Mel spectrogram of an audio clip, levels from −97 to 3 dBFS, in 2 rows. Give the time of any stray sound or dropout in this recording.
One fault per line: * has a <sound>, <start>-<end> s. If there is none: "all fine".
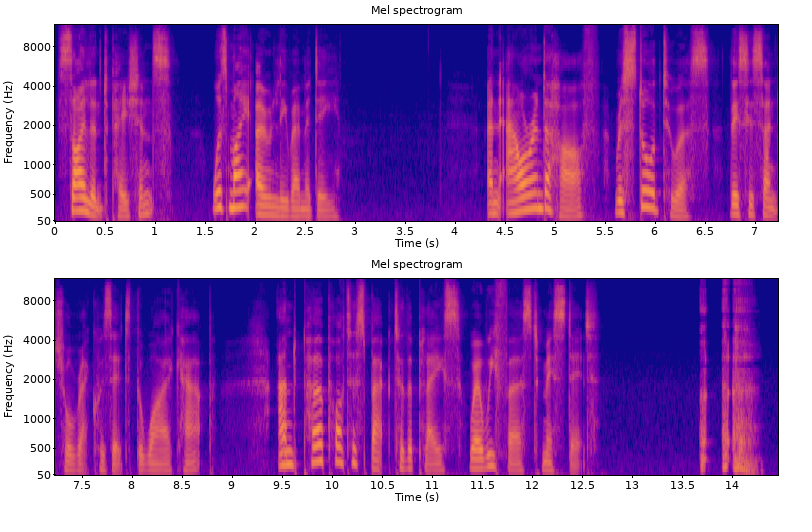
* has a throat clearing, 13.7-14.3 s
